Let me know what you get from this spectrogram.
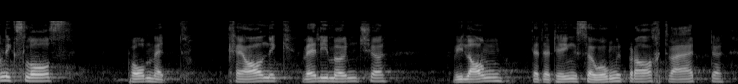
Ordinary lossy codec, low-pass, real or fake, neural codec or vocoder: none; none; fake; codec, 16 kHz, 16 kbps, FunCodec, trained on LibriTTS, 50 frames a second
